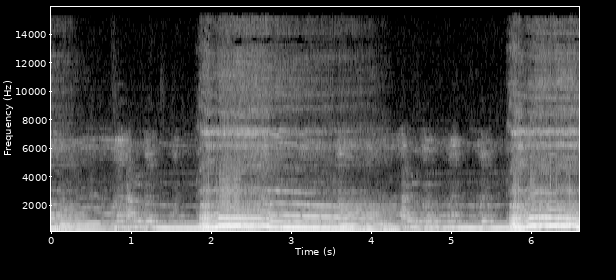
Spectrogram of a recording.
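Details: Elvis, a Basset Hound about one year old, howls in long sustained tones that waver and slide, with loud renewed bursts starting near two and six seconds, each dropping back into a steadier drawn-out note.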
